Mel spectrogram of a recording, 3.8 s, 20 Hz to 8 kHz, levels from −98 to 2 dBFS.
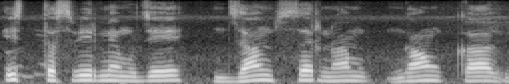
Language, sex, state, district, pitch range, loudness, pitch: Hindi, male, Rajasthan, Bikaner, 150-170 Hz, -16 LUFS, 160 Hz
